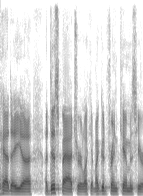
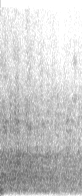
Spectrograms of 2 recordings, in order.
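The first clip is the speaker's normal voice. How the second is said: soft, airless laugh; breathy laugh; 11 dB quieter than usual. Real, not acted. Author laughing at his own punchline, airless laugh. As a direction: huff out a quiet laugh.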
